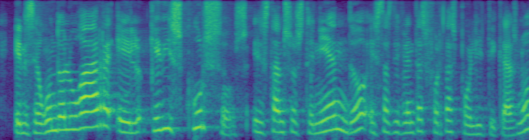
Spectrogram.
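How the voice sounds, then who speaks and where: Her pitch rises and falls in very wide swings. The woman moves at a fairly quick pace. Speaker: lecturer. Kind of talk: lecture. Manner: fast.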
